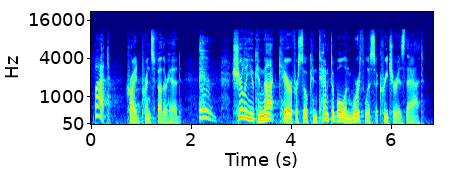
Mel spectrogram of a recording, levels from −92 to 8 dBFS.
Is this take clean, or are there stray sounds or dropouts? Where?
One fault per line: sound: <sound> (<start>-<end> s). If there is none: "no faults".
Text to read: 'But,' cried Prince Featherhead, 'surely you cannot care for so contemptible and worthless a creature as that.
sound: throat clearing (2.2-2.5 s)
